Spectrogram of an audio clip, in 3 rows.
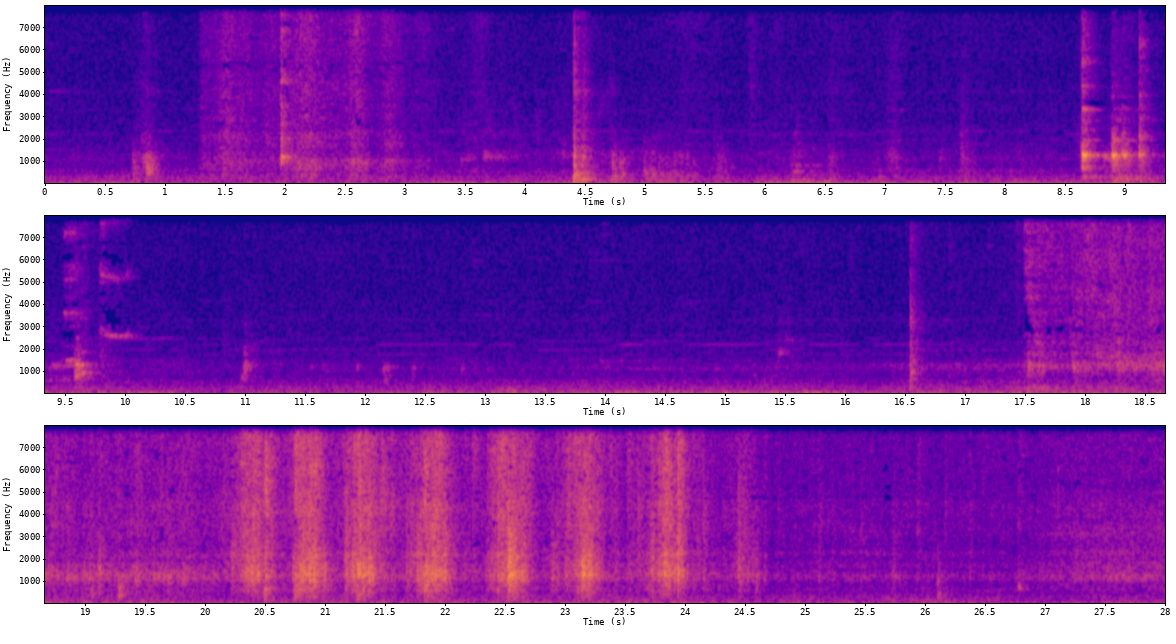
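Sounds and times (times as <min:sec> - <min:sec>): food sizzling in frying pan: 0:17.5 - 0:28.0.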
